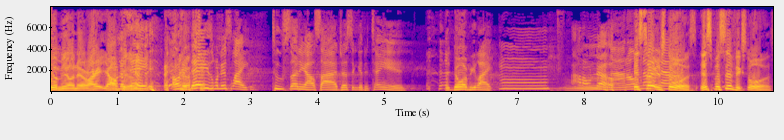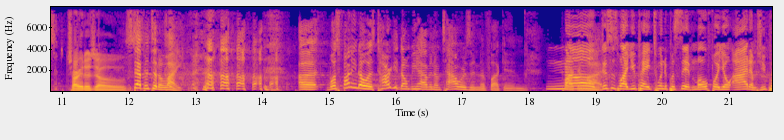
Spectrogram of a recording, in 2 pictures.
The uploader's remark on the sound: live at the Knight Theater in downtown Charlotte, NC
